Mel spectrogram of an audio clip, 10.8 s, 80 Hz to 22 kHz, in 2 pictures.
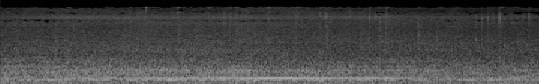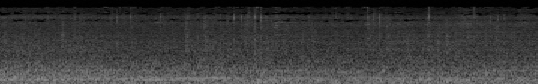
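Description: West Express Ginga, a converted 117-series electric train, standing at the platform and humming: a steady drone with two held tones, a little louder in the first few seconds.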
